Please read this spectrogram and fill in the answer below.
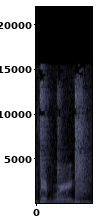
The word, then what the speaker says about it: February: February. – Wait, say that again. – February, right? I knew it. I was right. Everyone goes, no, it's a silent R.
